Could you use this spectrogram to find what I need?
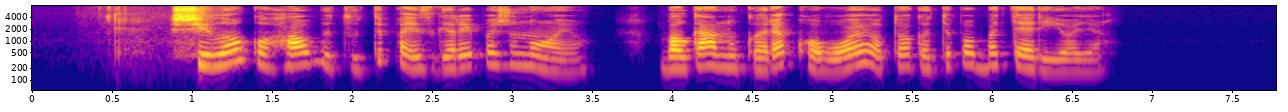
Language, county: Lithuanian, Marijampolė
